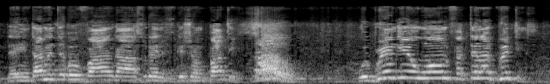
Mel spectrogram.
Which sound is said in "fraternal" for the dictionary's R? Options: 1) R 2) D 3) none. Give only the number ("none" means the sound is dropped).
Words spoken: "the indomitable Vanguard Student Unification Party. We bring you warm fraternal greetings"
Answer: 3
